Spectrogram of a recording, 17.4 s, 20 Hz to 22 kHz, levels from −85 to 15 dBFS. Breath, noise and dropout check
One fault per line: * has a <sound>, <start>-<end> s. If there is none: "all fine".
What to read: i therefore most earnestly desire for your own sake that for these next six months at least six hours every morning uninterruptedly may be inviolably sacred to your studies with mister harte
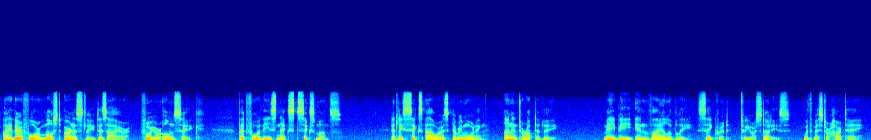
all fine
